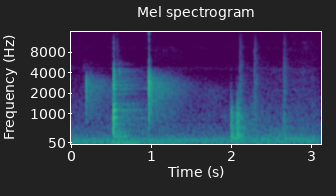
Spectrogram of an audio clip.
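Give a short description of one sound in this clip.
Snooker balls click against each other on the table.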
